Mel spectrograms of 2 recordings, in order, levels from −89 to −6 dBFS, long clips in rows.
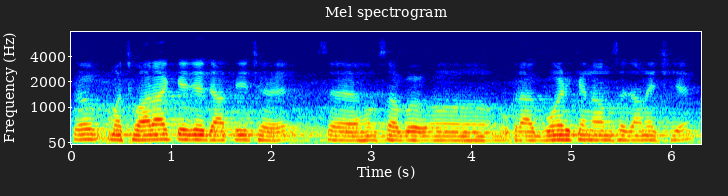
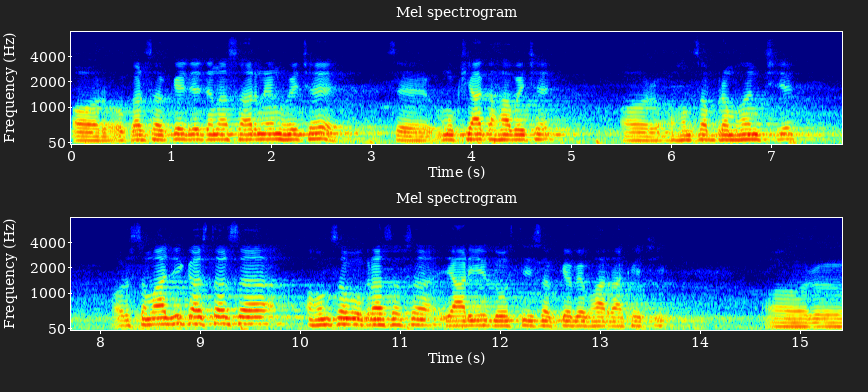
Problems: background sounds at intervals, low volume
